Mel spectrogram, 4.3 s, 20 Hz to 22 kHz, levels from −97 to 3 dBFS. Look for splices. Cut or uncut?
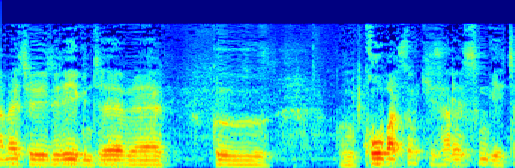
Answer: uncut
